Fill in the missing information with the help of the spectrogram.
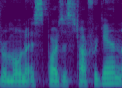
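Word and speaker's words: Ramona Esparza Stoffregan: My name is Ramona Esparza Stafrean. I'll spell that.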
